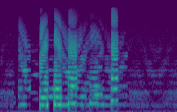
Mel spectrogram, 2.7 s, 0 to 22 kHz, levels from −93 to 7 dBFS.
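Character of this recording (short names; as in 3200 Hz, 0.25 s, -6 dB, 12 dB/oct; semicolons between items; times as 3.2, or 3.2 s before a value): phasing stages 6, 1.6 Hz, lowest notch 530–3200 Hz; a quantiser's noise floor 12-bit, dither triangular; a shimmering, thickened sound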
